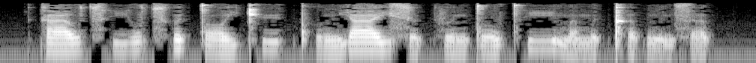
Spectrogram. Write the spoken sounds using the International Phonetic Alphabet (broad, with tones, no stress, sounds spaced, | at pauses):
k aː˨˧ w t͡sʰ iː˨˥ w t͡sʰ ɵ˥ t̚ t̪ ɔː˨˧ j kʰ yː˥ k̚ pʰ ʊ˨˧ ŋ j aː˥ j s ɵ˨ t̚ f ɵ˧ n t̪ o˨˥ w t̪ʰ iː˥ m ɐ˨˧ m ɵ˥ t̚ kʰ ɐ˧ p̚ ŋ ɵ˨˩ n s ɐ˨˥ p̚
